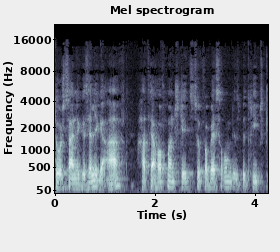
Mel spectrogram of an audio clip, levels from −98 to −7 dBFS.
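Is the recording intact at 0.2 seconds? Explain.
Yes, at 0.2 seconds the speech runs cleanly, with no dropout, click, distortion or other technical fault audible at that moment.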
